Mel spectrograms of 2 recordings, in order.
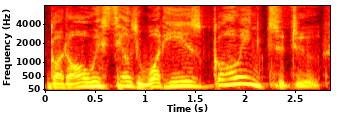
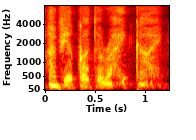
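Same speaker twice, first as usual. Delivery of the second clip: high, hushed incredulous question; disbelieving, squeaky-soft aside; incredulous thought; 3 dB quieter than usual. Acted. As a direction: doubt it in a small high half-whisper. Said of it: "by now you're thinking".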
